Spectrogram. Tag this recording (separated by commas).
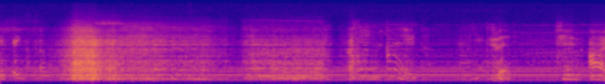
Speech, Radio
